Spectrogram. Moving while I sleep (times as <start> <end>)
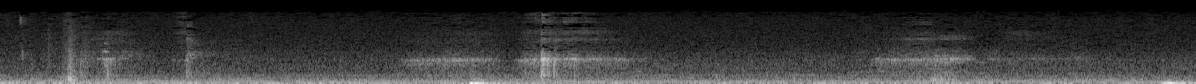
0.0 2.8, 3.8 7.0, 8.3 11.9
